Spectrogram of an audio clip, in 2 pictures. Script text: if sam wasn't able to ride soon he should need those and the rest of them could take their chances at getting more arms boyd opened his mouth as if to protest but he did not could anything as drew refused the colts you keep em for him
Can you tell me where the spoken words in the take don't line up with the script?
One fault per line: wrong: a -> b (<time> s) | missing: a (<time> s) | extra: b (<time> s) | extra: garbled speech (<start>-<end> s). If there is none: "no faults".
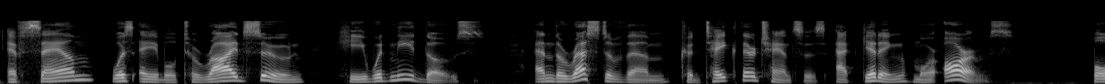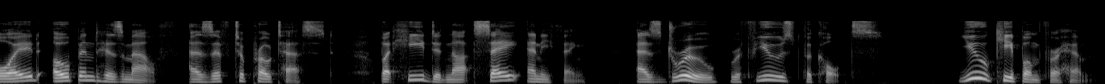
wrong: wasn't -> was (1.1 s)
wrong: should -> would (3.6 s)
wrong: could -> say (15.8 s)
